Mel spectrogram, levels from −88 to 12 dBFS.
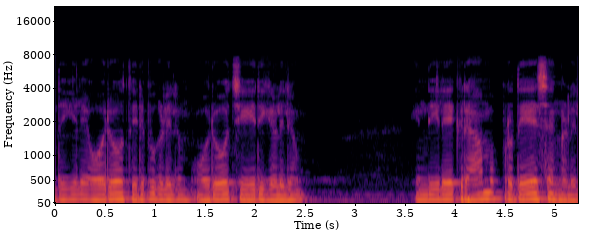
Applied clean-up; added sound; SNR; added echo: none; none; none; none.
